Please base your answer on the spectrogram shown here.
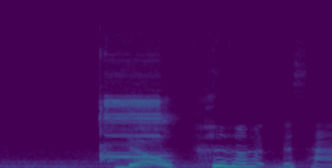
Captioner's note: buzzer; laughs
